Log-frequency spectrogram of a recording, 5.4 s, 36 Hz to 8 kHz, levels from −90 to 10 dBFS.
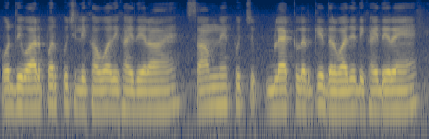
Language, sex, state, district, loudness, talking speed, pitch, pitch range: Hindi, male, Uttar Pradesh, Shamli, -17 LUFS, 225 wpm, 125 Hz, 120-135 Hz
